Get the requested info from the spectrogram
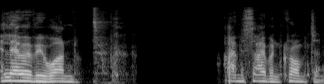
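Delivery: sinister, evil-sounding villain voice. On a group call, pretending to be a member who isn't there: mock-evil voice as Simon Crompton. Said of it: "You're doing like an evil voice".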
